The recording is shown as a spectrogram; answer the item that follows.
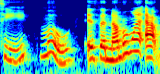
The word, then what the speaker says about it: Temu: hand wash only so Teemu pronounced tea moo is the number one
